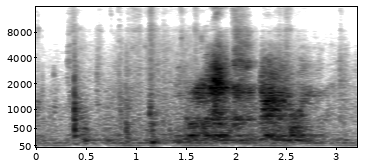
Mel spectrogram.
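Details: Crate-training Brittany puppies at a training kennel: two drawn-out, whining cries follow each other closely, the first longer and louder, preceded by a few soft clicks and knocks.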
